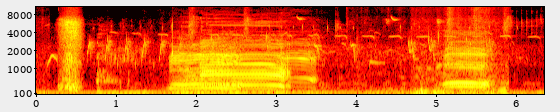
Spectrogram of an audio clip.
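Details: A cow from a herd of hundreds in a wide rice field calls companions home at dusk. One long, quavering moo, then a shorter rising one, with scattered bird chirps and whistles around.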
